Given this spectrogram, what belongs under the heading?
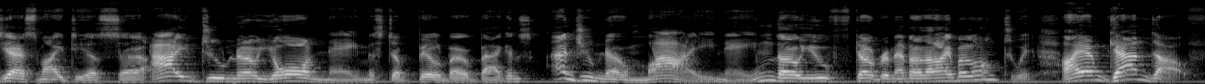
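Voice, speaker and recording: A man performs an old storybook wizard, imposing and indignant, with a teasing edge. He declaims slowly and stretches key words, his pitch raised and lively. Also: heavily acted. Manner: emphatic, drawn-out, declamatory. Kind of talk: dramatic storybook reading.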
